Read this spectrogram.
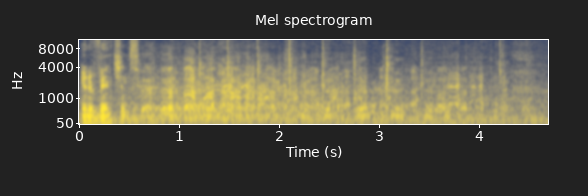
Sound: laughter

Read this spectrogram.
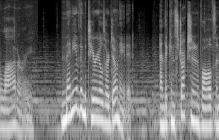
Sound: voiceover

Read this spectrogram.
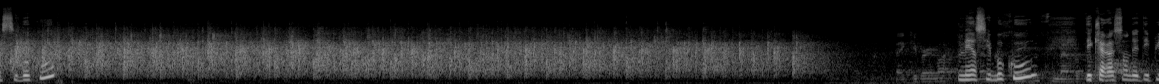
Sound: some Applause

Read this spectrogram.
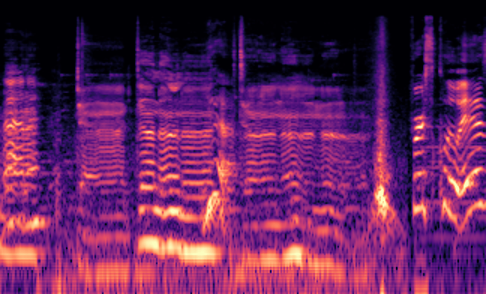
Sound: vocalizes

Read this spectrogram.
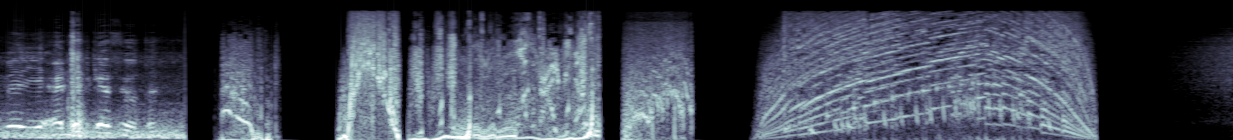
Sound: fast forward summary sound

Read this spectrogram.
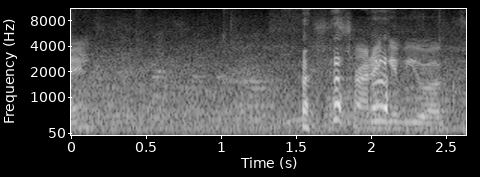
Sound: laughs

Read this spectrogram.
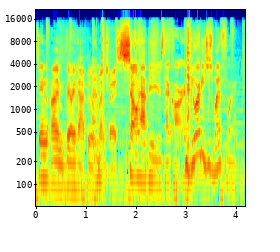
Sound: laughs

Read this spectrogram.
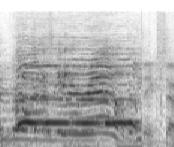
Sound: cheering

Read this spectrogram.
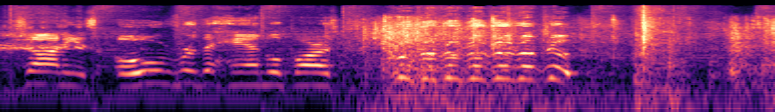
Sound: makes crashing noises

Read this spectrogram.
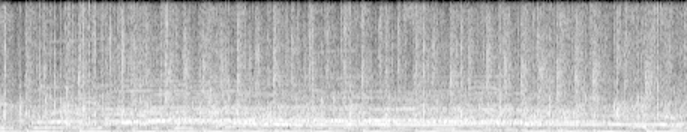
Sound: cheers and applause

